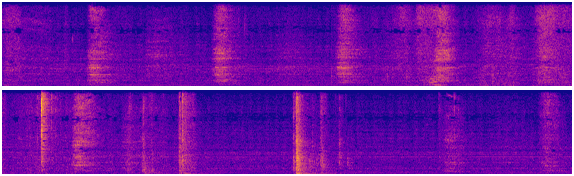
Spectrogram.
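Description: Clothes being handled at a front-loading washer and dryer: scattered knocks and clunks against the machines, with one loud bang about eleven seconds in.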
